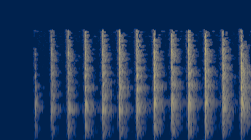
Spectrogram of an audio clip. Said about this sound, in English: First, find a hammer and some nails. Then, put the chair on the floor. Now, hammer the nails in the chair.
